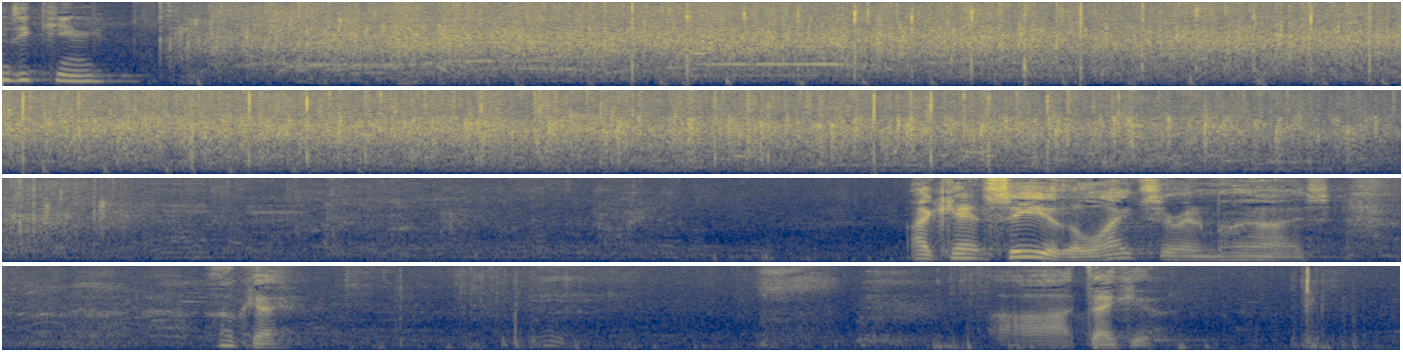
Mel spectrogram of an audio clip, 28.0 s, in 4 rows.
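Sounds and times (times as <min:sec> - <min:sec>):
speech: 0:00.0 - 0:00.6, 0:18.6 - 0:20.8, 0:22.1 - 0:22.5, 0:26.4 - 0:27.0
audience applause: 0:00.7 - 0:16.4.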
